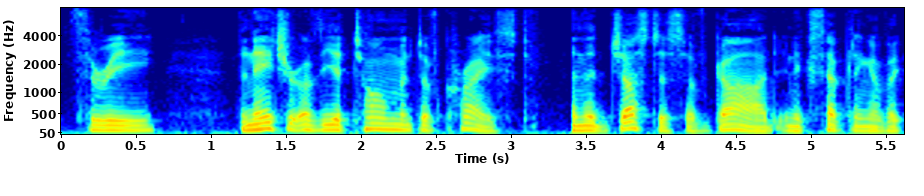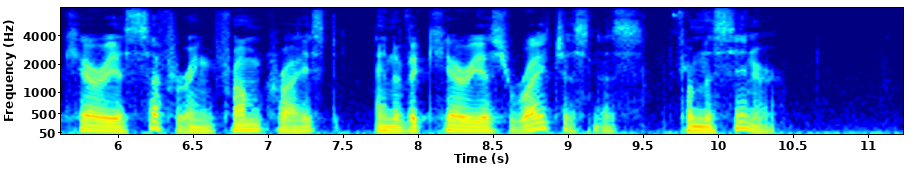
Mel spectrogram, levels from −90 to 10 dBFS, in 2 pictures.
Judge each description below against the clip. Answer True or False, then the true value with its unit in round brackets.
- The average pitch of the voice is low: True (105 Hz)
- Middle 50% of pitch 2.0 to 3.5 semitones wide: False (4.0 semitones)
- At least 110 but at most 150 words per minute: True (145 wpm)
